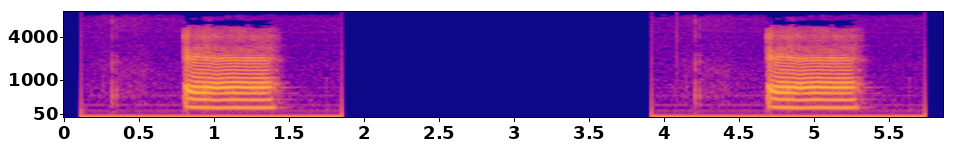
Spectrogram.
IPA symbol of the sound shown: e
